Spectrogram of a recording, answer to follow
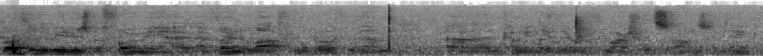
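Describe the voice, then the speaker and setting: Low-voiced young man reading poems. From Canada. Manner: halting asides full of fillers between poems, steady recital of verse. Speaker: poet. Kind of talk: live poetry reading. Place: indoor bookshop reading. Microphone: distant from the mic. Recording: roomy, distant, noisy live room sound.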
